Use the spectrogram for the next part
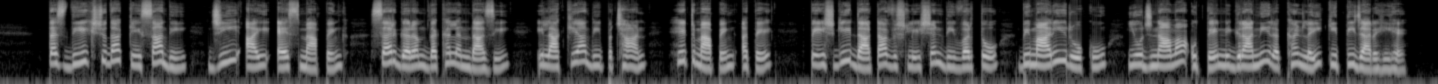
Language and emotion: Punjabi, neutral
